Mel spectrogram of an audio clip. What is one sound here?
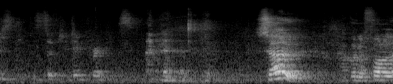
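A woman laughs with delight.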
